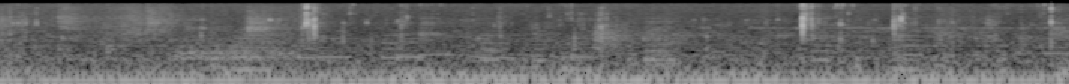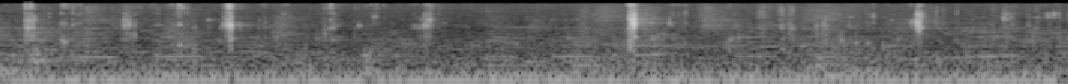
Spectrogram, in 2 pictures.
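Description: Close-miked chewing of a soft gummy eyeball candy jelly, with wet mouth clicks and smacks scattered irregularly, the loudest about eight and a half seconds in.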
